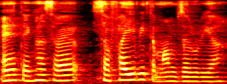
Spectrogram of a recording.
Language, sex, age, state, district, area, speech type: Sindhi, female, 45-60, Maharashtra, Thane, urban, spontaneous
